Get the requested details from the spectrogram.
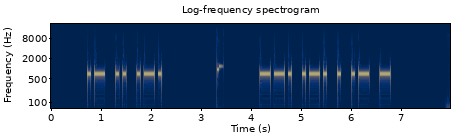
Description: Morse code, heard as a keyed tone, about 17 wpm, 700 Hz. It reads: AIR GREAT
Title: Sentences from Top 200 Words - New Word Drill - 17wpm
